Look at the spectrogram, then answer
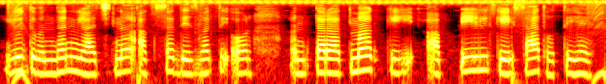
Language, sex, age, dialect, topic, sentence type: Hindi, female, 18-24, Kanauji Braj Bhasha, banking, statement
